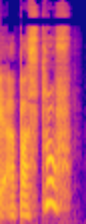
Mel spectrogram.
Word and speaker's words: апостроф: В слове «апостроф» ударение падает на 3-й слог Майя Давыдовна, а роман этот написал не Уайльд, а Стивенсон.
